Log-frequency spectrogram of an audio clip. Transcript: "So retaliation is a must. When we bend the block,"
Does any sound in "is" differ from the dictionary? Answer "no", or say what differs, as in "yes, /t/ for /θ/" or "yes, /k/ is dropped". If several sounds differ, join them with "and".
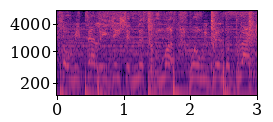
yes, /s/ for /z/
